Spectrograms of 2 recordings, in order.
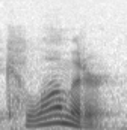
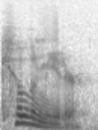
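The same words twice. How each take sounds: First: The main stress falls after the prefix kilo. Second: The main stress falls on the prefix kilo. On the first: This is the more natural way today. "where it's adopted a Latin stress pattern. The stress is moved" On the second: This is the older way the word was said. "Kilo, stress there, that's a Greek pattern"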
